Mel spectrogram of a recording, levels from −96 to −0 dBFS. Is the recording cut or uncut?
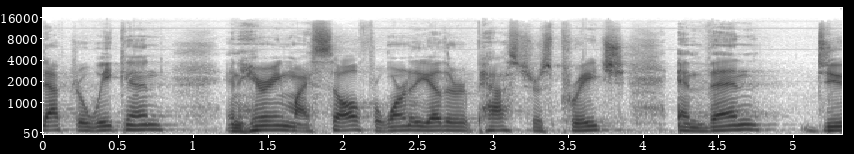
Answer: uncut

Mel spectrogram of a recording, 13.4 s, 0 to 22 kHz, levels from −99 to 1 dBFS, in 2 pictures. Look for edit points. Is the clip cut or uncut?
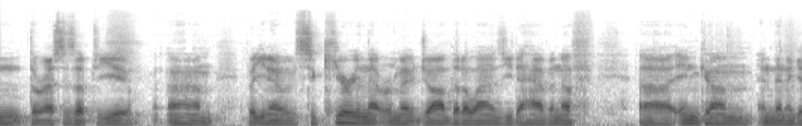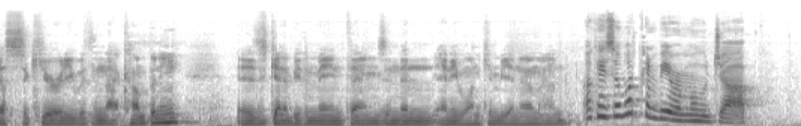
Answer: uncut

